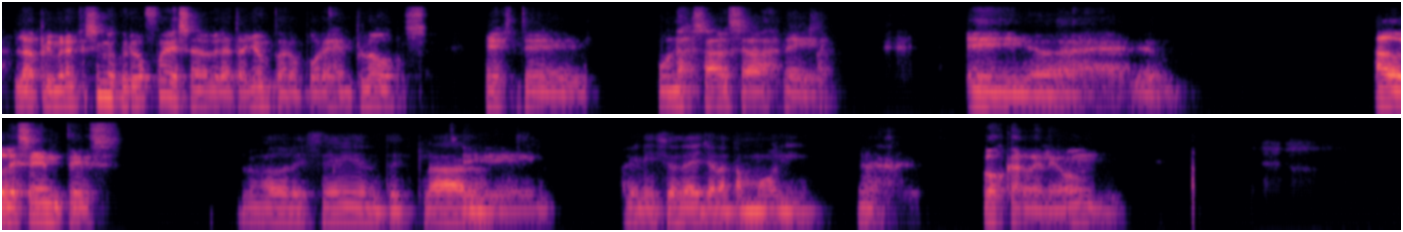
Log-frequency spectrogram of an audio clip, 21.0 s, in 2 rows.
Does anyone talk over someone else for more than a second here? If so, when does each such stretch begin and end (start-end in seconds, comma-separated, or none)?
none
